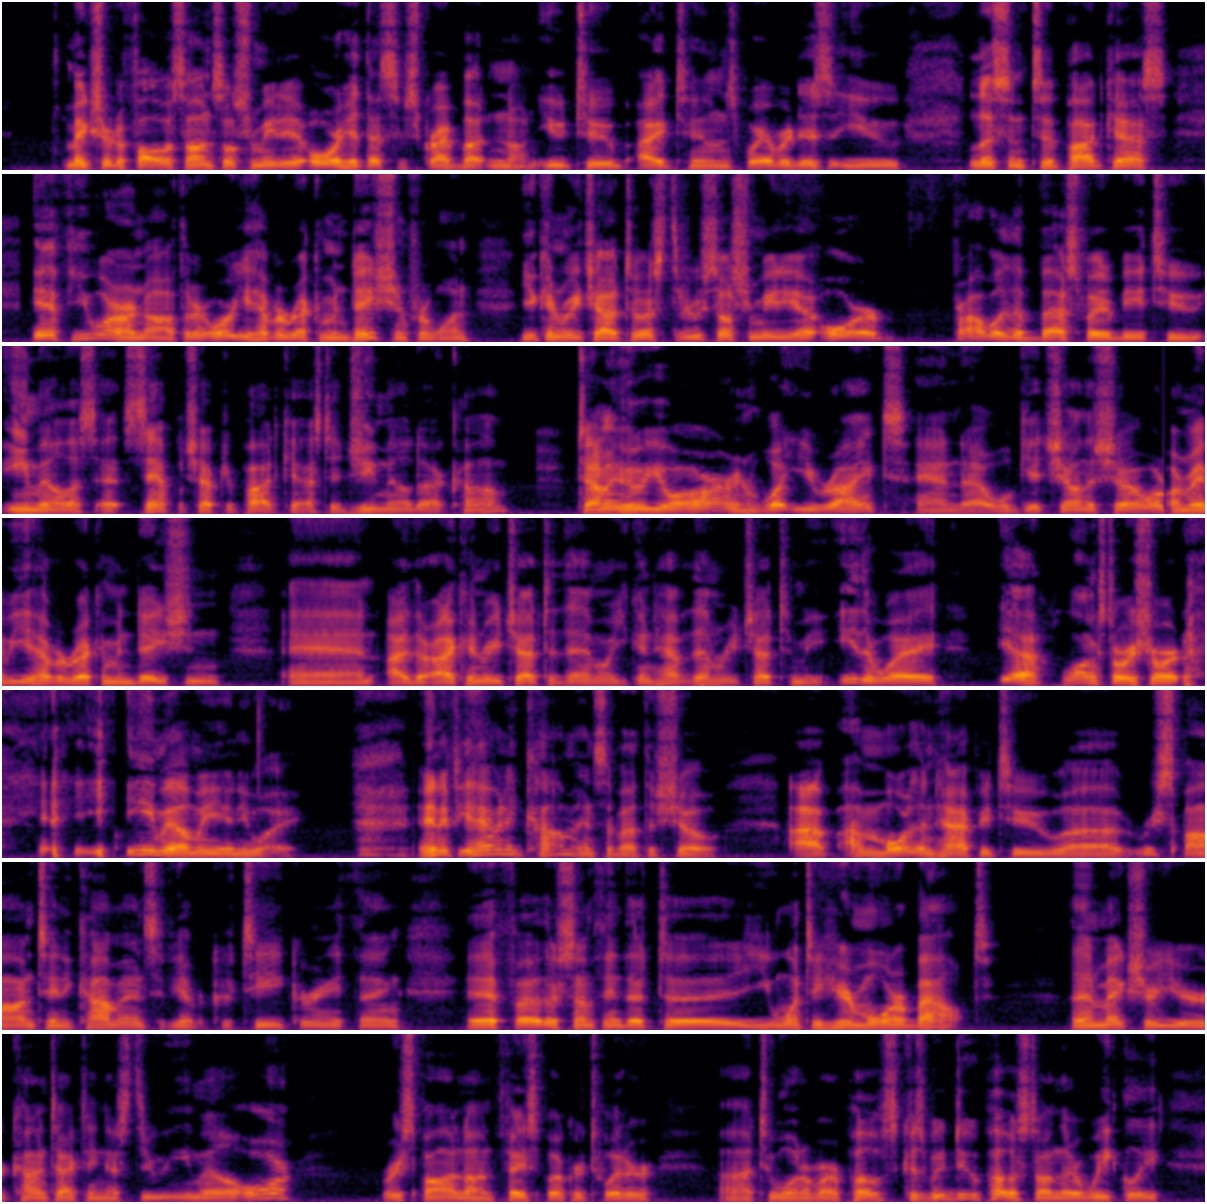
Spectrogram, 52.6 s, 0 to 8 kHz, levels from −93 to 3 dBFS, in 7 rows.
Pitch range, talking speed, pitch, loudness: 115-140 Hz, 200 wpm, 125 Hz, -27 LUFS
